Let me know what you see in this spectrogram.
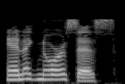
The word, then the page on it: anagnorisis: British English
